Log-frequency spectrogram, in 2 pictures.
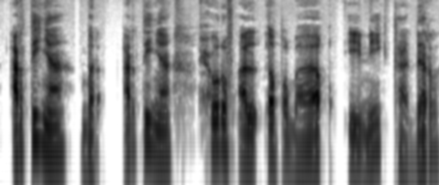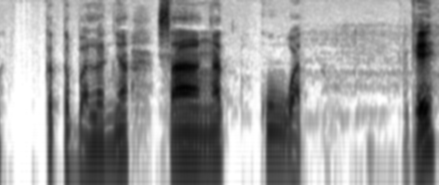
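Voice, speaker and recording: A man's voice: medium pitch, no room sound. Indonesian man teaching tajwid live. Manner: asks viewers questions, reads out comments. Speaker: Quran recitation teacher. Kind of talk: live-stream tajwid lesson. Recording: live stream, dry close mic.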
